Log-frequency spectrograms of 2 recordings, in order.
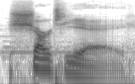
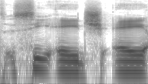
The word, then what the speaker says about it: Chartier: we're going to talk about today is judith chartier and uh if you're looking to google this case her last name is spelled c-h-a-r-t-i-e-r phonetically chartier but we're gonna use chartier here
